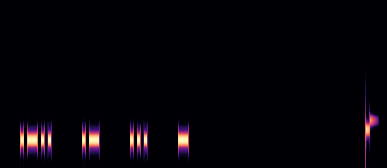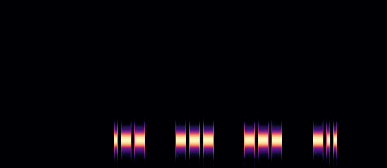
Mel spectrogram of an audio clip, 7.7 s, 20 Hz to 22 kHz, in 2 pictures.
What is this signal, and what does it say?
Morse code, heard as a keyed tone, about 36 wpm, spaced as for 20 wpm, 700 Hz. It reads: LAST WOOD
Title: 3x Character Spacing - Top 300 Words - 35wpm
